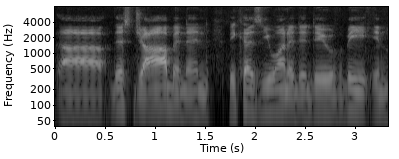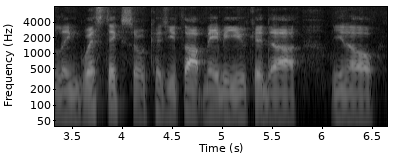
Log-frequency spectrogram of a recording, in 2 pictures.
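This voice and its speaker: A man's voice: sits low, darkish tone. A middle-aged man hosting a casual interview, chatty and rambling with frequent restarts. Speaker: host.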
